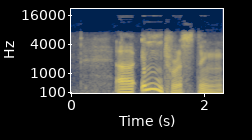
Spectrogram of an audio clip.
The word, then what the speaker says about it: interesting: hơn cái chữ Heart interesting phát âm in những âm đầu tiên in interesting Ok interesting đừng có nói nhanh là tr giống ông tr gì đó interesting Ok Day với lại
